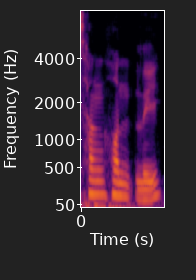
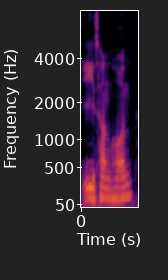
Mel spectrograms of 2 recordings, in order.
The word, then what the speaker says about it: Sang-hon Lee: So my name is Sang-hon Lee, or you can say in Korean it's Lee Sang-hon.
